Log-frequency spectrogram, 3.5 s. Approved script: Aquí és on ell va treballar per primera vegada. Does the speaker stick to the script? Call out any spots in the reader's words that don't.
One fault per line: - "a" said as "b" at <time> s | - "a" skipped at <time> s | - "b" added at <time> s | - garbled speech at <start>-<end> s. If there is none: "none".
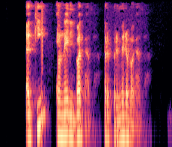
- "és" skipped at 0.8 s
- "treballar" said as "vegada" at 1.7 s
